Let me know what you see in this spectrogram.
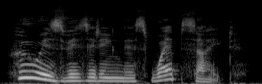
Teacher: you can hear that who is a higher pitch than the rest of the sentence that's because it's the information we're looking for it's important the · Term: intonation, intonation pattern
